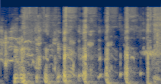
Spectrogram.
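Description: Men laughing, a quick run of short, breathy laugh pulses, several a second.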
